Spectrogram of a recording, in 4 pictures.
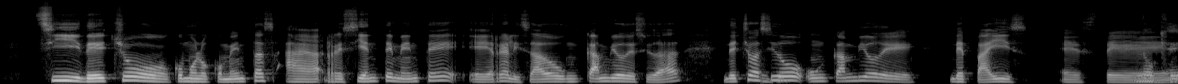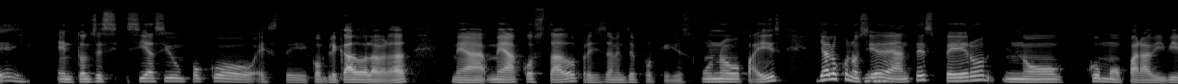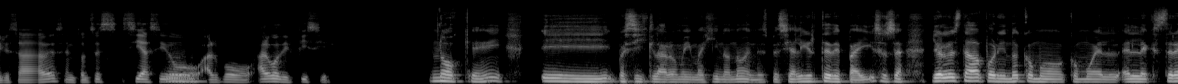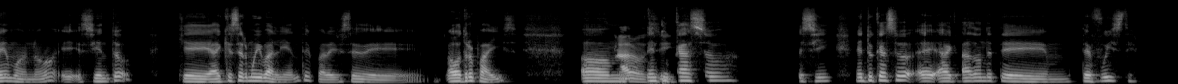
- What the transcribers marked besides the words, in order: none
- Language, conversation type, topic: Spanish, podcast, ¿Qué cambio de ciudad te transformó?
- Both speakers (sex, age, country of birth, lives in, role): male, 20-24, Mexico, Mexico, host; male, 20-24, Mexico, United States, guest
